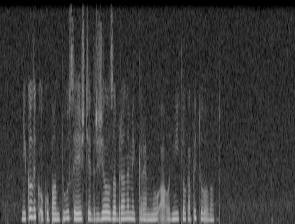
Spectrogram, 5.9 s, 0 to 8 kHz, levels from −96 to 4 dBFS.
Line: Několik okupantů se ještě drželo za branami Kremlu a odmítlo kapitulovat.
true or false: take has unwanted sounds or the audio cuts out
false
